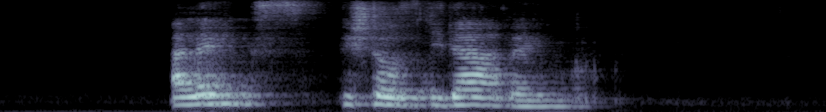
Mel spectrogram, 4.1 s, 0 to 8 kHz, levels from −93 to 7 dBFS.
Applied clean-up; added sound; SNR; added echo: neural mask model DeepFilterNet 3.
